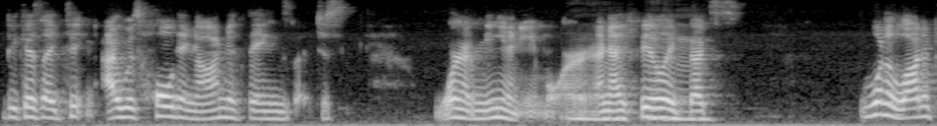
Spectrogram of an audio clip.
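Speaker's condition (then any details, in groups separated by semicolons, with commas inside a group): Cleft lip and palate, severe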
